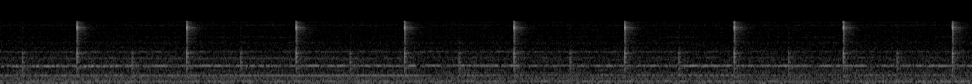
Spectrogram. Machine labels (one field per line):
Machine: valve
